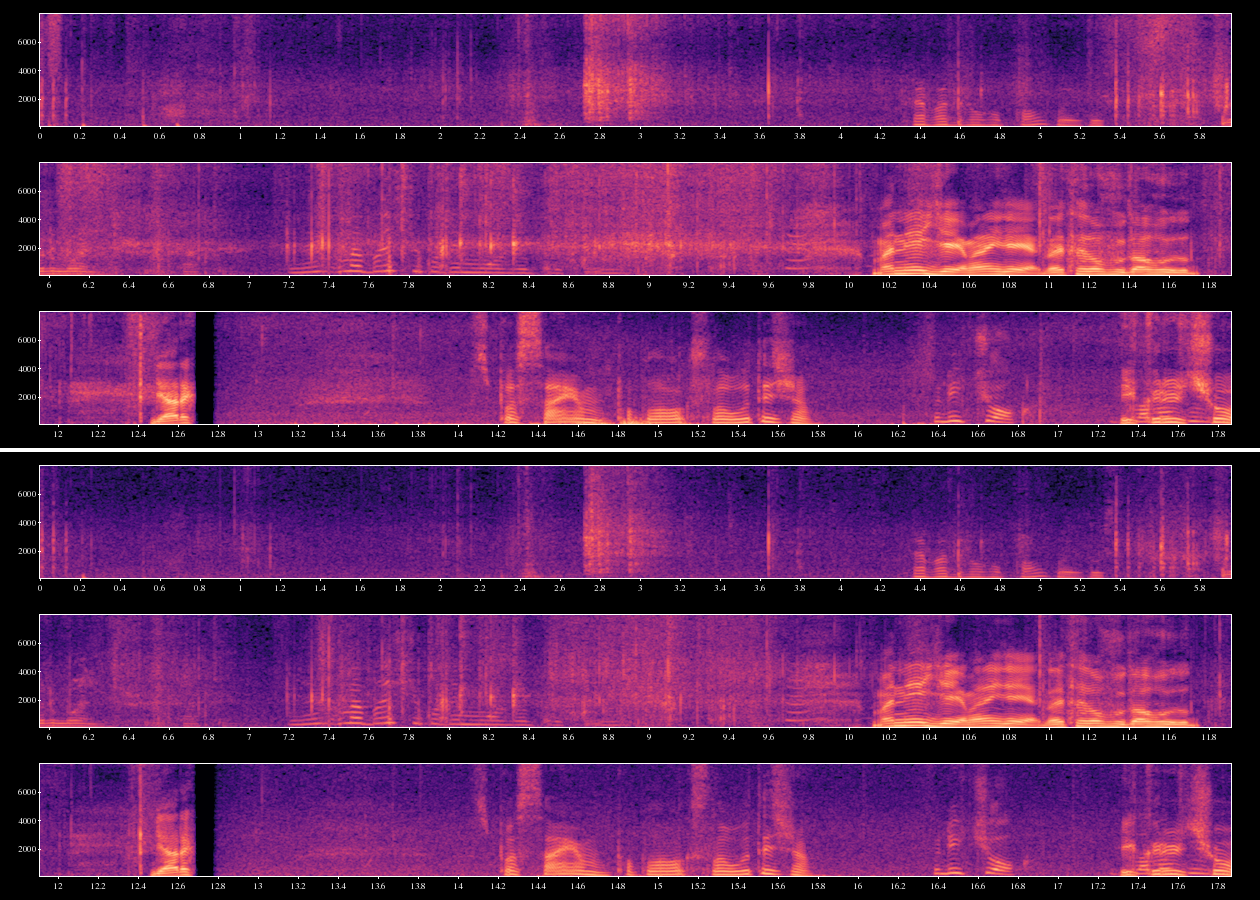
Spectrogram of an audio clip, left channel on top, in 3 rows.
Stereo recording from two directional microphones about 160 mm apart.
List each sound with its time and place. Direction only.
2.6 s crushing: 5° right (ahead or behind)
7.2 s speech: 30° left (ahead or behind)
7.5 s speech: 50° left (ahead or behind)
7.9 s speech: 20° left (ahead or behind)
9.7 s speech: 5° left (ahead or behind)
11.1 s speech: 10° right (ahead or behind)
12.0 s a sound: 10° right (ahead or behind)
12.5 s speech: 5° right (ahead or behind)
14.1 s speech: 5° left (ahead or behind)
16.4 s speech: 20° right (ahead or behind)
17.2 s speech: 5° left (ahead or behind)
